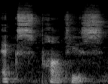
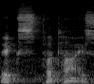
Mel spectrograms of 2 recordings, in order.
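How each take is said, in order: First: The last syllable sounds like 'teece'. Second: The last syllable sounds like 'tize'. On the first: The speaker calls it right. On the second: The speaker calls it wrong.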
